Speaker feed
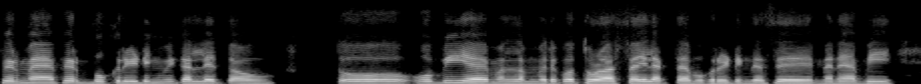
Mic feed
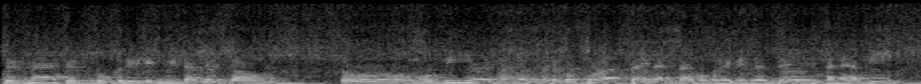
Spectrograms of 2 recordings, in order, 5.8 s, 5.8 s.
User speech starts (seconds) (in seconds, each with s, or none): none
